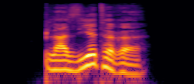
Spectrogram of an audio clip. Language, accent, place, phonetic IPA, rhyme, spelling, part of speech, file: German, Germany, Berlin, [blaˈziːɐ̯təʁə], -iːɐ̯təʁə, blasiertere, adjective, De-blasiertere.ogg
- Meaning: inflection of blasiert: 1. strong/mixed nominative/accusative feminine singular comparative degree 2. strong nominative/accusative plural comparative degree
